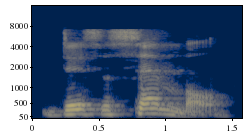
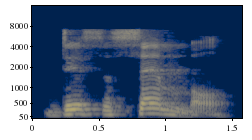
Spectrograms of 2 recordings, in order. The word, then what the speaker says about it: disassemble: you take a look you have a secondary stress here so meaning the syllable disk will be secondarily stressed and then the syllable sim will be primarily stressed so the pronunciation is disassembled disassembled ok let's move on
